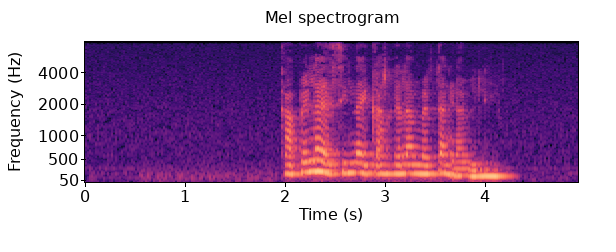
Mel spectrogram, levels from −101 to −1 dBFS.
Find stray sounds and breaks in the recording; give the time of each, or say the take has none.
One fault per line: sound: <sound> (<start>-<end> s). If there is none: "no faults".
no faults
